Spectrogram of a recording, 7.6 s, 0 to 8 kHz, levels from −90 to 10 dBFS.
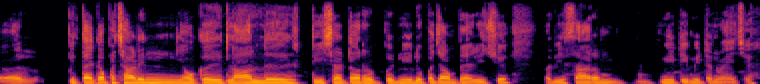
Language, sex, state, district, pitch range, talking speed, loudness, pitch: Garhwali, male, Uttarakhand, Uttarkashi, 140-155 Hz, 160 wpm, -16 LUFS, 145 Hz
